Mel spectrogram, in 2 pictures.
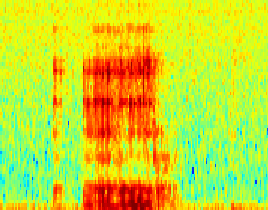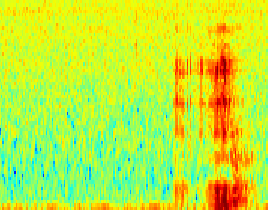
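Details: Two low, rough, vibrating breath sounds during sleep with a quiet pause between them; snoring.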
